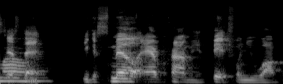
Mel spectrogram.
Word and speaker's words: Abercrombie: And she's like, it's Albert, Nathan, and Finch. They gonna They look. They gonna know. Abercrombie and Finch. Did I say it right? Yeah. Okay, Not cool. Abercrombie.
